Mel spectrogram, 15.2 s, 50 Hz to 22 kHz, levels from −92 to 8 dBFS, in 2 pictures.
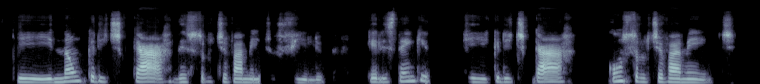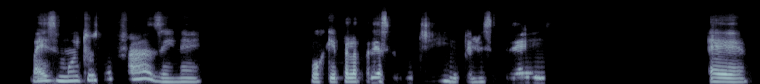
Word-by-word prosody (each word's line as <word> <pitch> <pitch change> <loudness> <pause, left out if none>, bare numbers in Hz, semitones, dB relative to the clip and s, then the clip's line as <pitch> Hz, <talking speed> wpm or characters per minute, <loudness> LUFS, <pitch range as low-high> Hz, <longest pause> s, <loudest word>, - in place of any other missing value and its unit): que 155 -3 +1
não 190 +6 +1
criticar 185 -3 +6
destrutivamente 165 -2 -1
o - - -35
filho. 135 -2 -6 0.4
Que 175 - -1
eles 165 0 -1
têm 200 +1 -2
que 220 -2 -6 0.3
que 160 -3 -7
criticar 170 -1 +5 0.4
construtivamente. 170 - +1 0.6
Mas, 230 0 0
muitos 220 +3 -2
não 305 - -14
fazem, 210 - -2
né. 175 +1 -7 1.1
Porque 175 - -3
pela 180 +1 0
pressão 185 - -2
do 350 - -22
dia, 195 -3 -8
que - - -8
eles 175 +2 -6 0.2
têm 195 - -4 1.6
É. 175 -2 +1
175 Hz, 105 wpm, -25 LUFS, 165-205 Hz, 1.6 s, criticar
